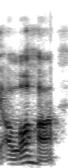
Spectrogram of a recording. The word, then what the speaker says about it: aloha: It's actually two syllables, and the syllables alo, which means really to give, and then ha means life. So when you say aloha, and what it actually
